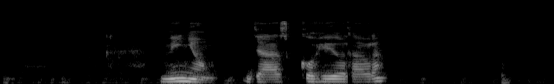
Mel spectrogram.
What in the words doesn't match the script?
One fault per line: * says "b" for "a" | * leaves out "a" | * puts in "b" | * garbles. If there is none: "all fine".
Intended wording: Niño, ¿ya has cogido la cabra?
* leaves out "la"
